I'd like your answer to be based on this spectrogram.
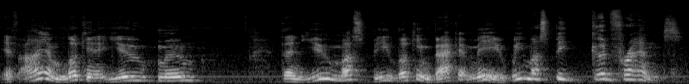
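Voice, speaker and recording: A man voicing a sorrowful, gentle, simple-hearted owl from a children's storybook, with earnest, drawn-out emotive delivery. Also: high voice, big pitch swings, recorded from a distance, pitched above the performer's own voice, full character voice. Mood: earnest, kindly.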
